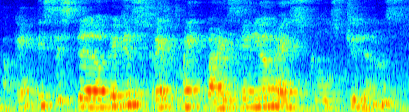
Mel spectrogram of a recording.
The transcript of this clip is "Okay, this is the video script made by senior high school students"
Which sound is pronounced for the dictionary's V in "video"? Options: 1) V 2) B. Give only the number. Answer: 2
